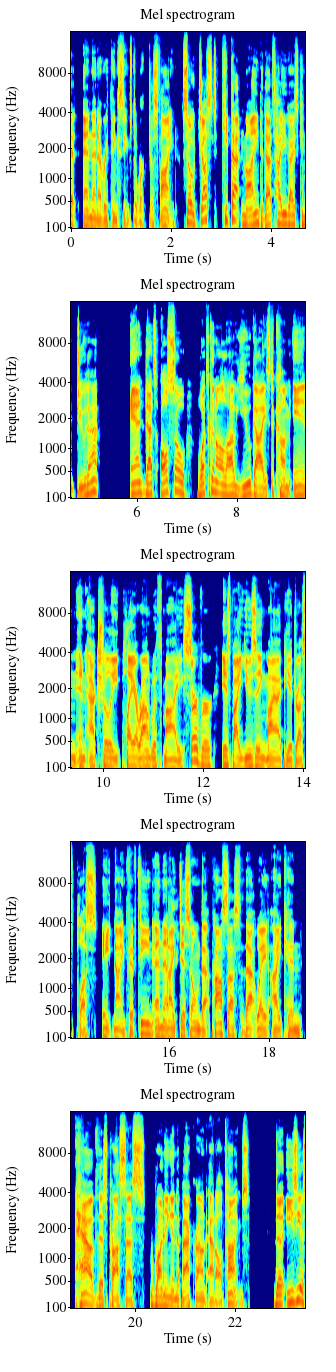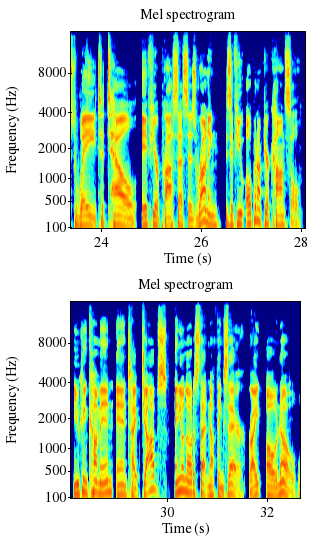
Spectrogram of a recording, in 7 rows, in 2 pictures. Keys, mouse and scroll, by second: 0.4 click, 2.9 click, 7.0 click, 7.7-9.1 scroll, 9.8 scroll, 12.8 click, 12.9 click, 25.1 click, 26.4 click, 27.2 click, 28.8-30.5 typing, 31.9 scroll down 12.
